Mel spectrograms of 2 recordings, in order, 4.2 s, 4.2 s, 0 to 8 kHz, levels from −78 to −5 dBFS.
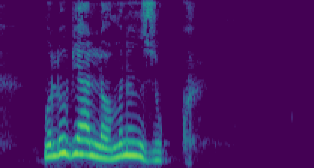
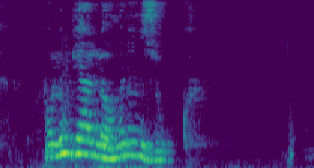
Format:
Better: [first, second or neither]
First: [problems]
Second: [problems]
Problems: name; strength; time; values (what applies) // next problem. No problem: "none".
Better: first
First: none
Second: noise reduction (neural separator model SepFormer DNS4)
